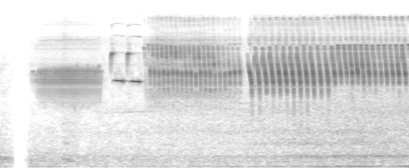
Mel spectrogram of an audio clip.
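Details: A Spanish Timbrado canary sings a training song: a steady buzzing roll, two short metallic notes, then long, rapid, high rattling trills repeated many times a second over a faint background hum.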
